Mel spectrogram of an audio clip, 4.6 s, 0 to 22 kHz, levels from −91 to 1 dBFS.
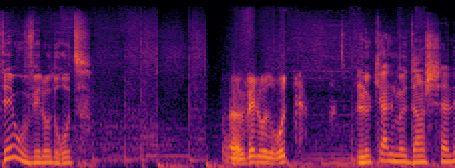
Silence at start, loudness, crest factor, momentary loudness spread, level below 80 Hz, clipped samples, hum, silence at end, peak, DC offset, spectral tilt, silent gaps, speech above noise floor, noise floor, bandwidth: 0 s; -26 LUFS; 18 dB; 21 LU; -50 dBFS; under 0.1%; none; 0 s; -10 dBFS; under 0.1%; -4.5 dB/octave; none; 20 dB; -46 dBFS; 19 kHz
